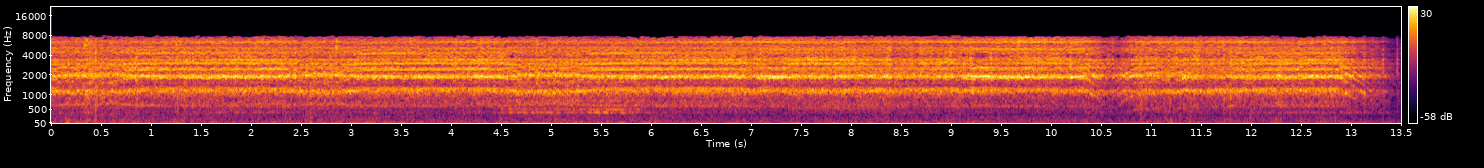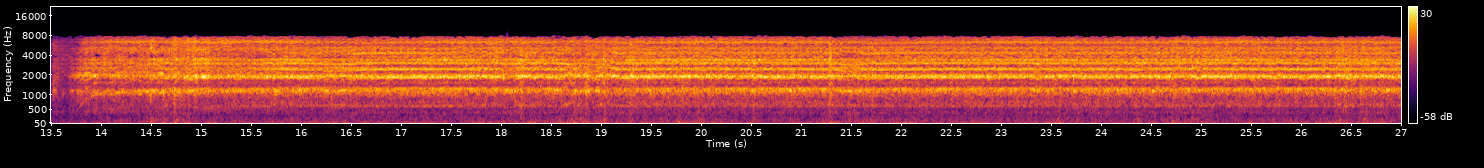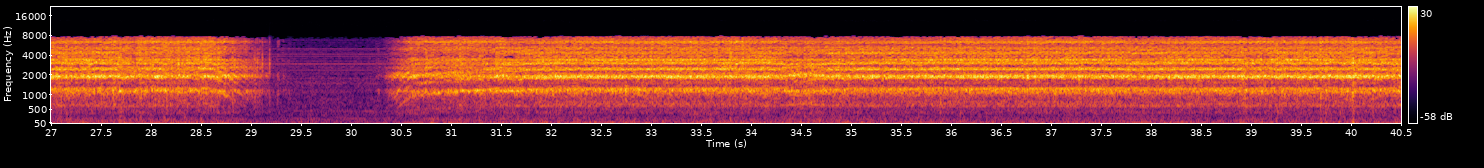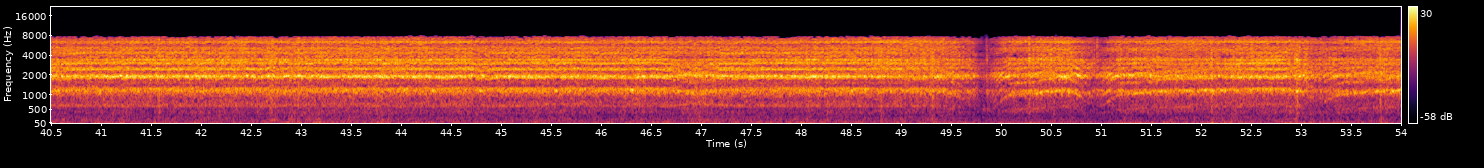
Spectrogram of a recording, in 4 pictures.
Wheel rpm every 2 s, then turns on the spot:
160, 160, 160, 160, 160, 130, 110, 140, 160, 160, 160, 160, 160, 160, 80, 90, 160, 160, 160, 160, 160, 160, 160, 160, 140, 110, 140.
none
